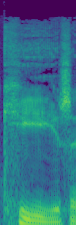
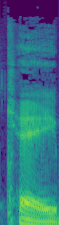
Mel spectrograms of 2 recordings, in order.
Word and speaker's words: Caye: And, again, all the islands are called Keys, and it's spelled C-A-Y-E. And everybody says K, but it's actually Key, like the Florida Keys.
